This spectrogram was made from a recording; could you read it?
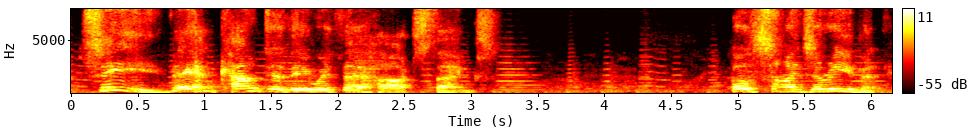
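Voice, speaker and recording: Haunted tyrant king, male amateur actor, higher-pitched, Shakespearean radio drama. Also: animated, slow, a bit bright, faint music behind, heavily acted. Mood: grandly welcoming. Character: guilt-haunted tyrant king, hospitable on the surface, unravelling beneath.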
